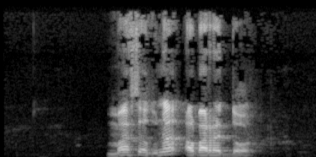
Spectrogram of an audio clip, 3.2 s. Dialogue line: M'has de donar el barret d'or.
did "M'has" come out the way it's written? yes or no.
yes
